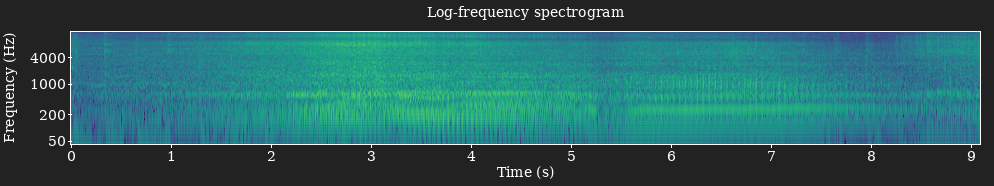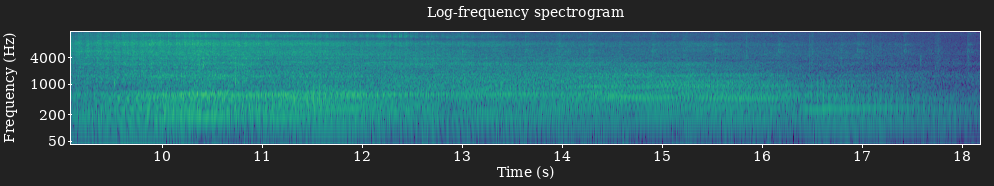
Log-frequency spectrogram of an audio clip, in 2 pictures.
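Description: LS6 V8 of a Camaro restomod accelerating past, the engine note rising and then dropping sharply and climbing again about five seconds in as the automatic transmission shifts up. A second shift comes near the end as the engine fades into the distance.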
